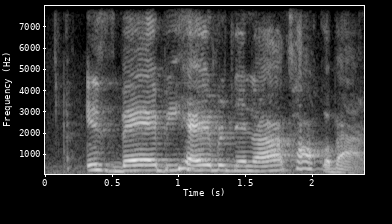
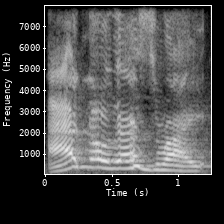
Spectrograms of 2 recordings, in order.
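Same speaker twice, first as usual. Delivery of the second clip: loud; 5 semitones higher, 8 dB louder than usual. Real, not acted. Emphatic agreement, repeated.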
